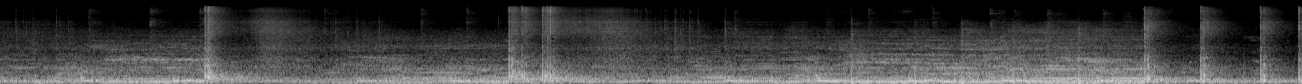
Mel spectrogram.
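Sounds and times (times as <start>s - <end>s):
music playing: 0.0s - 13.0s
fireworks bursting: 2.0s - 3.7s, 5.0s - 7.4s.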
